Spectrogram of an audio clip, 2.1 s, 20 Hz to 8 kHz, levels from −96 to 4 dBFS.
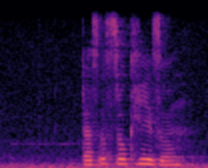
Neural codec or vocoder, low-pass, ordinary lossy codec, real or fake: none; 7.2 kHz; none; real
